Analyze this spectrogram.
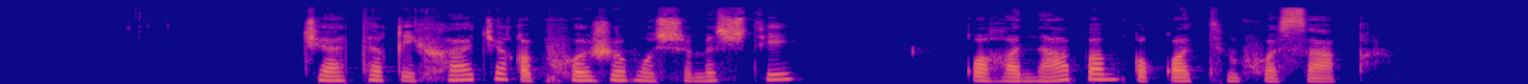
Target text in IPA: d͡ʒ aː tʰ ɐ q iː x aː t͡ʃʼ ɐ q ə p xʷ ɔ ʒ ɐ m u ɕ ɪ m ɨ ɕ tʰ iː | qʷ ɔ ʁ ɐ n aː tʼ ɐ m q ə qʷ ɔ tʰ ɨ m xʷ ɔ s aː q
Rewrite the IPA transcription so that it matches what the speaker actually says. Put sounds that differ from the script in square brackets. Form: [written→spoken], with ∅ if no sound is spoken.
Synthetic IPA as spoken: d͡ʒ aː tʰ ɐ q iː x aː t͡ʃʼ ɐ q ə p xʷ ɔ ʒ ɐ m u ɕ ɪ m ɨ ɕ tʰ iː | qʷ ɔ ʁ ɐ n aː [tʼ→pʼ] ɐ m q ə qʷ ɔ tʰ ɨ m xʷ ɔ s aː q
